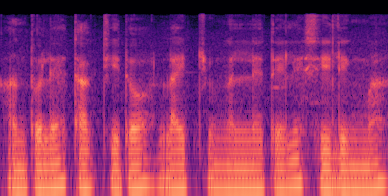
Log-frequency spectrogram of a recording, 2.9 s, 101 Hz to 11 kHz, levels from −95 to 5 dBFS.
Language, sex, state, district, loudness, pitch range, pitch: Wancho, male, Arunachal Pradesh, Longding, -20 LUFS, 100-105 Hz, 100 Hz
